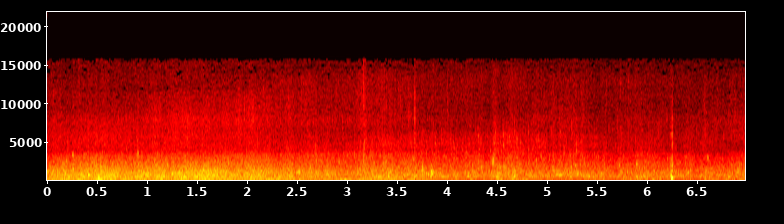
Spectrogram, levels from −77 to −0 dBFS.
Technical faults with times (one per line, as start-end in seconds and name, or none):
none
